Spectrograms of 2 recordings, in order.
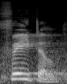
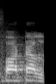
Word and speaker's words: fatal: Which can বি ফেইটাল। দেখো FATAL, এটা কিন্তু ফাটাল না, FATAL, এটা কিন্তু উচ্চারণ ফাটাল না, ফেইটাল।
